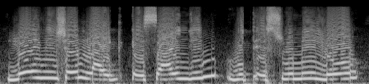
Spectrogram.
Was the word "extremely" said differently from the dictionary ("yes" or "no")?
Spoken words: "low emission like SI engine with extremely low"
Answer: yes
